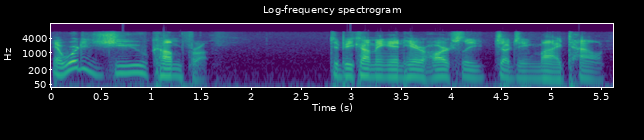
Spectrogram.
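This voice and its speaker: A wary older mayor with a cane, as a man puts him on for a tabletop game. His low, bright voice presses visitors with suspicious questions. The lo-fi stream mic leaves it dull. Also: unhurried, a little hiss or hum.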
